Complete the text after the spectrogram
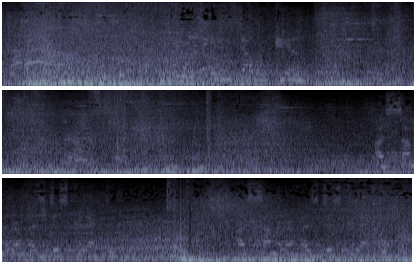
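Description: Game combat sound effects of spells and impacts clash rapidly.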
